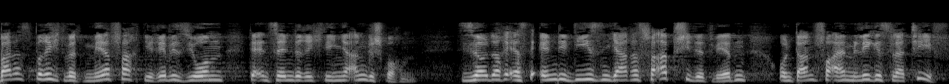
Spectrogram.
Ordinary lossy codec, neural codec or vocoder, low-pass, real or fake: none; none; 7.2 kHz; real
